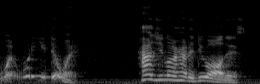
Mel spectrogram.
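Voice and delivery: high, incredulous questioning; high-pitched mock bewilderment; retold disbelief. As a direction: act out a startled demand for answers. Retold boss confronting aide in disbelief.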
